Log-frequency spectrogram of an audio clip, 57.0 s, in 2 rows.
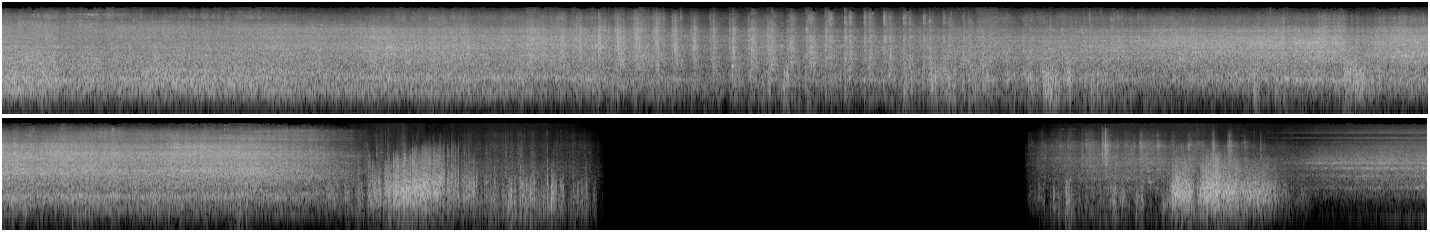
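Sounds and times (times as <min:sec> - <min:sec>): wheel-on-rail noise: 0:00.0 - 0:40.6, 0:49.0 - 0:57.0
wheels clickety-clack: 0:07.4 - 0:23.9, 0:24.5 - 0:40.6, 0:49.0 - 0:54.0.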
